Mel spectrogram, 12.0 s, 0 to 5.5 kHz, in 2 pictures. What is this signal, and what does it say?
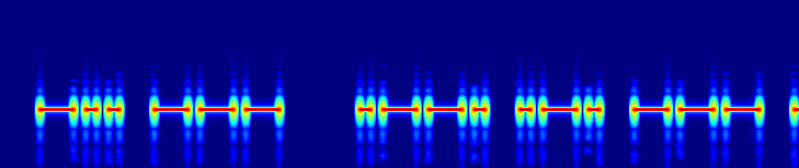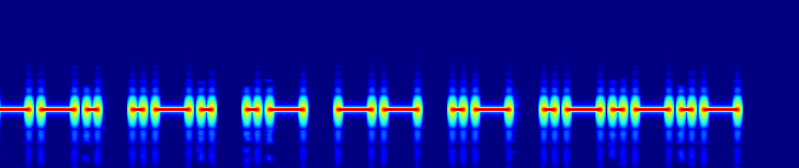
Morse code, heard as a keyed tone, about 14 wpm, 800 Hz. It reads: DO PROGRAMA.
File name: audios / portugais / portugais texte en clair 2 vitesse 14 mots minutes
